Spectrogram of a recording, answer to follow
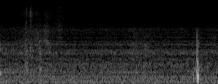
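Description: Steady background noise with no distinct source, and one short knock near the end.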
